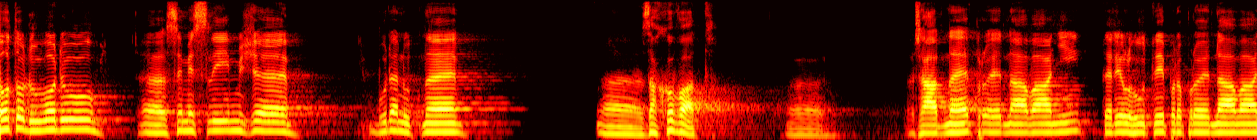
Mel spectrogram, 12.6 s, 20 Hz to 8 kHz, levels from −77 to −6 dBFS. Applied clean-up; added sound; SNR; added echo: neural mask model Resemble Enhance denoiser.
